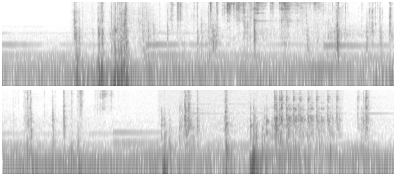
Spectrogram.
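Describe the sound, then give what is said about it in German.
Metallic clicking and jingling of keys at an armored safe with key locks and a clicking combination lock, sharp irregular clicks and rattles in quick bursts, no talking. “Der hat jetzt hier nur Schlüsselschlösser und so eine Klicker-Kombination.”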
